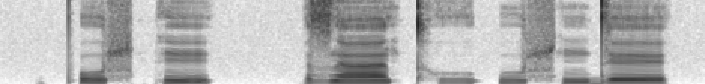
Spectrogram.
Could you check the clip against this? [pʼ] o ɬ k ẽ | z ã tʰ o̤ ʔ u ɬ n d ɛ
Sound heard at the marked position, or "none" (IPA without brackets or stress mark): pʼ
